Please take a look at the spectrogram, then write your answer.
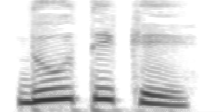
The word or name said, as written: ದೂತಿಕೆ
